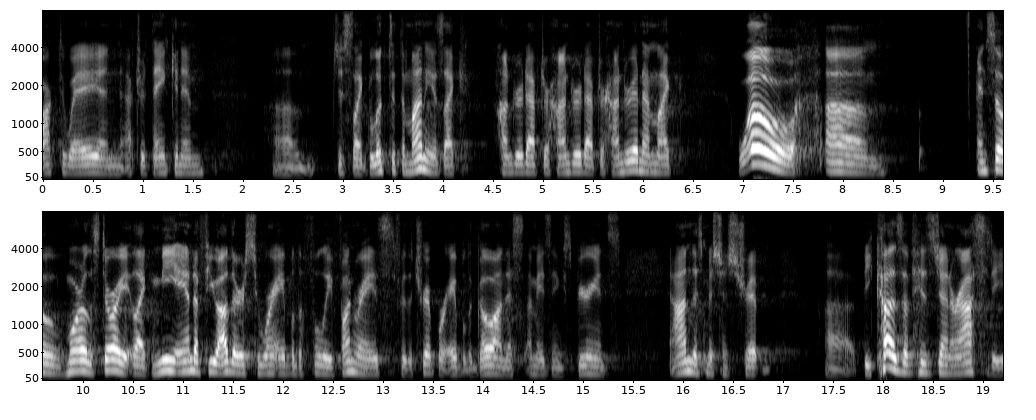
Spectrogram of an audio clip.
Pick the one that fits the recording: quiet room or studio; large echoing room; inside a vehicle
large echoing room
